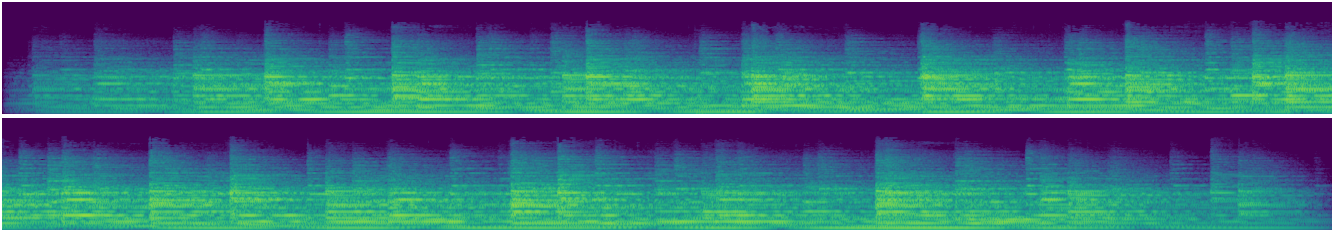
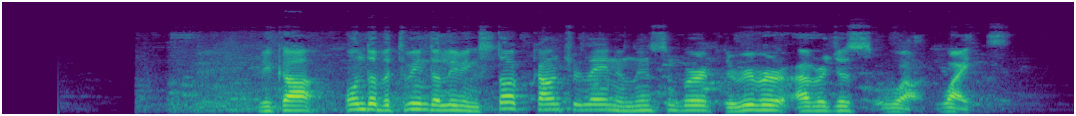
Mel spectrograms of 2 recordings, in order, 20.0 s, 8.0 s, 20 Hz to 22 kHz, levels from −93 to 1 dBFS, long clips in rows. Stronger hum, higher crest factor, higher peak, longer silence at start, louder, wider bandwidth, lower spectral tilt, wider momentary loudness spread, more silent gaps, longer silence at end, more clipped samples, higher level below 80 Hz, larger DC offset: neither; about the same, 16 dB vs 18 dB; about the same, -2 dBFS vs -2 dBFS; second, 0.25 s vs 1.25 s; about the same, -18 LUFS vs -20 LUFS; about the same, 9.2 kHz vs 9.4 kHz; first, -7.5 dB/octave vs -6 dB/octave; about the same, 12 LU vs 12 LU; neither; second, 0.15 s vs 0.55 s; neither; first, -56 dBFS vs -62 dBFS; neither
